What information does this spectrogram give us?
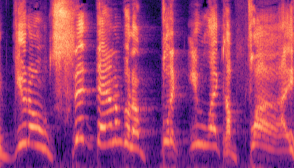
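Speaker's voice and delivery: high, shouted, threatening tone.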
